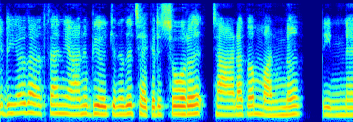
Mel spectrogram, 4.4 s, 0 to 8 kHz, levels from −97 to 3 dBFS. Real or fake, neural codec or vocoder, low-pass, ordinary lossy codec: fake; codec, 16 kHz, 1.1 kbps, Voila-Tokenizer; none; none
